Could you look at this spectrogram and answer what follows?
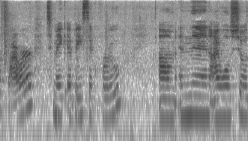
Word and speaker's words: roux: Roux? Am I saying it right? Roux, yes.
